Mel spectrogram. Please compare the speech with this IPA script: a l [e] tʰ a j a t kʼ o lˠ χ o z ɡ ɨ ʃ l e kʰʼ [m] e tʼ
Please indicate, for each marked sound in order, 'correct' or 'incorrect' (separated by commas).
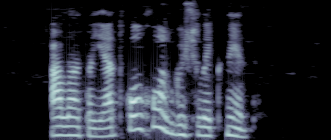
incorrect, incorrect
